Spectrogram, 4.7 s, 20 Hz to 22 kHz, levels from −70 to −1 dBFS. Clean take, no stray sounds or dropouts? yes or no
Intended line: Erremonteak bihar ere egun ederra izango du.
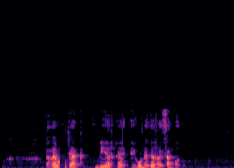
no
